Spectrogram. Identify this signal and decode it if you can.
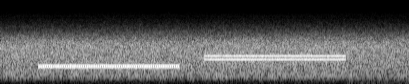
Aircraft SELCAL, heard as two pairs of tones, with radio static. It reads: HJ-PR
